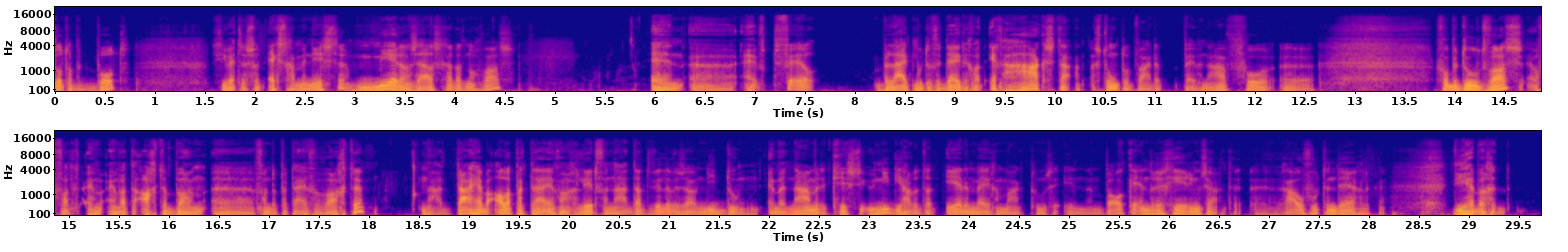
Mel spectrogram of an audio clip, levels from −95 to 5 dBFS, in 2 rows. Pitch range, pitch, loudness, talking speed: 70-100 Hz, 85 Hz, -23 LUFS, 180 wpm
